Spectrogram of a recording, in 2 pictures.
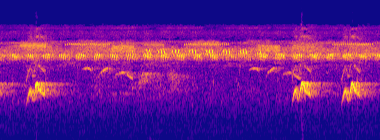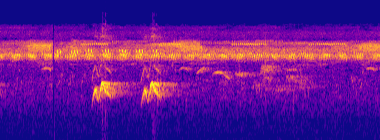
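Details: Pitta calling in paired, rising whistles, each pair followed by a pause of roughly two to three seconds, repeated four times over a constant high insect buzz and scattered small bird chirps.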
